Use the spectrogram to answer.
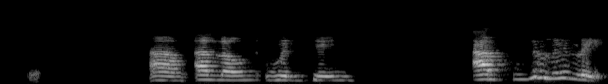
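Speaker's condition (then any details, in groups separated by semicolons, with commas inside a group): Cerebral palsy; affects speech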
